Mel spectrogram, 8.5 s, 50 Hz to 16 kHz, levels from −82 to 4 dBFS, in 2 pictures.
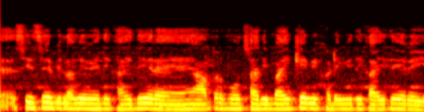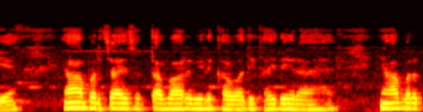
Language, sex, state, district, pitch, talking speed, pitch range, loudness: Hindi, male, Haryana, Rohtak, 130 Hz, 255 wpm, 125-135 Hz, -15 LUFS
